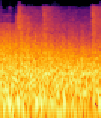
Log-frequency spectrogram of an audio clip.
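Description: A single rifle shot fired at a wild boar on a California farm, heard as one sustained loud boom that rolls on for under a second with a broad, rumbling echo tail.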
